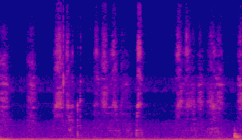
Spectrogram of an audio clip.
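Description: Marker or chalk scratching on a board during a Hindi literature lesson, rapid bursts of strokes across a few seconds over a steady room hum, with a voice partly present.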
